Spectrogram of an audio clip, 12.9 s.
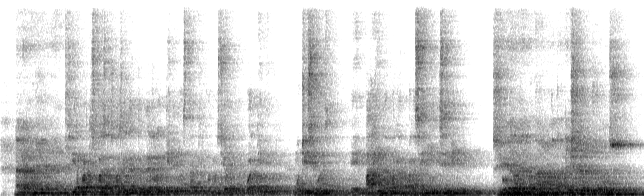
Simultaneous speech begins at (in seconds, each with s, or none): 9.9 s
